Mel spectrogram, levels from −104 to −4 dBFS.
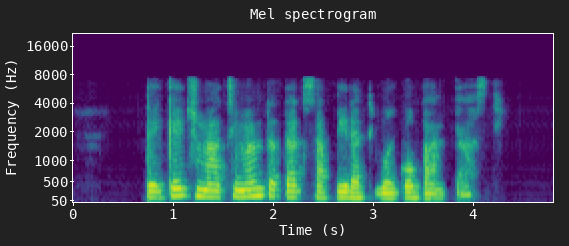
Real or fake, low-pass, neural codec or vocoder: fake; 7.2 kHz; codec, 16 kHz, 4 kbps, FreqCodec, smaller model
